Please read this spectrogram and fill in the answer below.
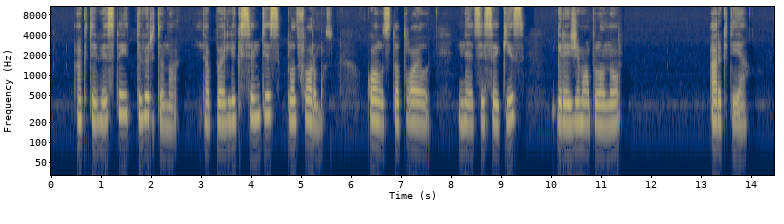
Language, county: Lithuanian, Vilnius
